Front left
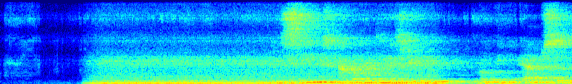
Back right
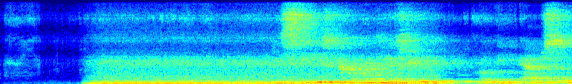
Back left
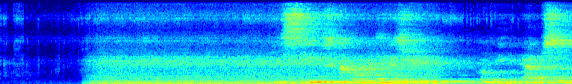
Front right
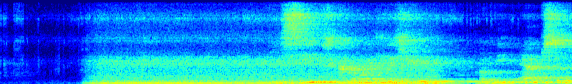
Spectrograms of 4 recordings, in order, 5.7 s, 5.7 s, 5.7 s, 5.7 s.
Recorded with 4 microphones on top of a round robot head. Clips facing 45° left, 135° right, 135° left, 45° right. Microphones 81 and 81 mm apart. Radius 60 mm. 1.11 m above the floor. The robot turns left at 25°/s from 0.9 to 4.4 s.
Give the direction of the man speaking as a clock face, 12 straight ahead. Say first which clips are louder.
Front left 2 dB, even; 12 o'clock.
